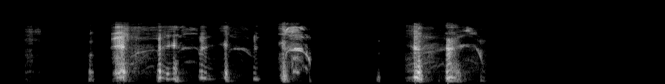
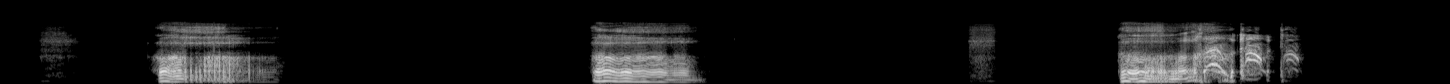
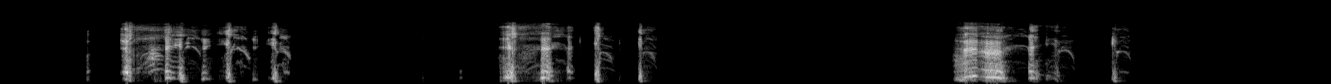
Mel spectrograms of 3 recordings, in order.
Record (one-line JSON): {"cough_length": "6.7 s", "cough_amplitude": 30934, "cough_signal_mean_std_ratio": 0.28, "exhalation_length": "14.5 s", "exhalation_amplitude": 32386, "exhalation_signal_mean_std_ratio": 0.36, "three_cough_length": "13.3 s", "three_cough_amplitude": 30124, "three_cough_signal_mean_std_ratio": 0.26, "survey_phase": "alpha (2021-03-01 to 2021-08-12)", "age": "45-64", "gender": "Male", "wearing_mask": "No", "symptom_cough_any": true, "symptom_fatigue": true, "symptom_onset": "9 days", "smoker_status": "Never smoked", "respiratory_condition_asthma": false, "respiratory_condition_other": false, "recruitment_source": "Test and Trace", "submission_delay": "1 day", "covid_test_result": "Positive", "covid_test_method": "RT-qPCR", "covid_ct_value": 33.9, "covid_ct_gene": "ORF1ab gene", "covid_ct_mean": 33.9, "covid_viral_load": "7.7 copies/ml", "covid_viral_load_category": "Minimal viral load (< 10K copies/ml)"}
